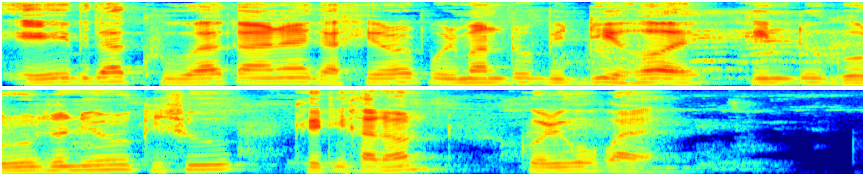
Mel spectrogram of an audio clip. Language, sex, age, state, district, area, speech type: Assamese, male, 60+, Assam, Majuli, rural, spontaneous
